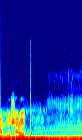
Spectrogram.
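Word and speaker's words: Mogyoród: Mozharod, right? Yeah, Mozharod.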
